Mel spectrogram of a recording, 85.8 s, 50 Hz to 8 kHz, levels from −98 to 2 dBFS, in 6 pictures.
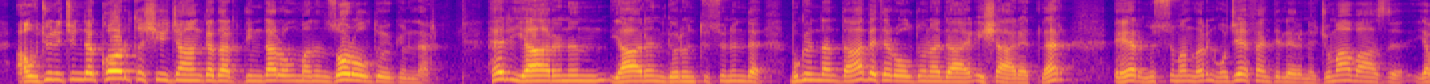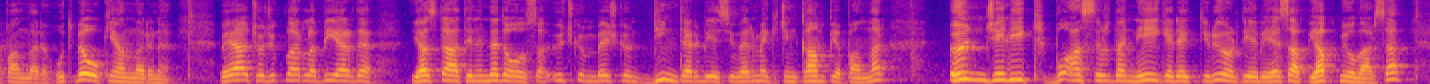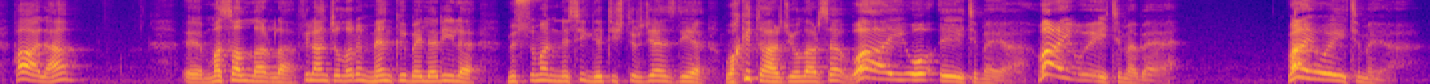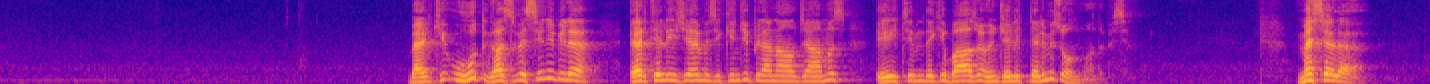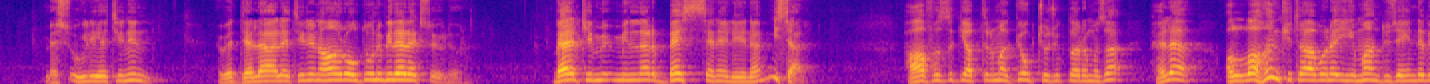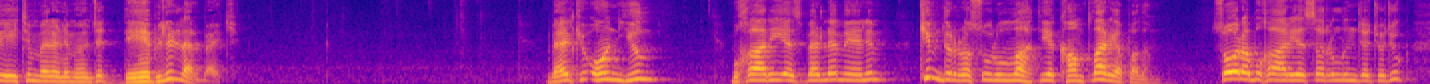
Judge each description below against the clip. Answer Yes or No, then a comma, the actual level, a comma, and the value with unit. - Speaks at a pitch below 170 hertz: No, medium, 185 Hz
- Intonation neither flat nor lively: Yes, average, 3.9 semitones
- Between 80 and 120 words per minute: Yes, slow, 95 wpm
